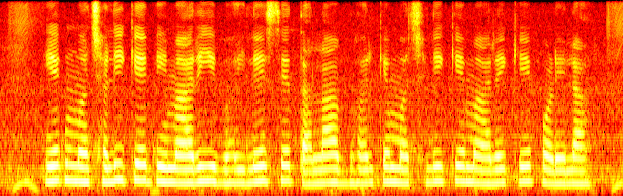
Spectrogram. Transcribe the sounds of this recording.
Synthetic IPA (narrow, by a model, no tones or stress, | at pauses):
eːkmət͡ʃʰəlikebiːmaːɾibʱəɪleset̪əlaːbbʱəɾkemət͡ʃʰlikemaːɾekepəɽ̤eːla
